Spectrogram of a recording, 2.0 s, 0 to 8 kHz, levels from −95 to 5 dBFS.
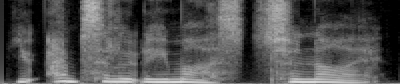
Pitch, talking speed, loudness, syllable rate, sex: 240 Hz, 120 wpm, -18 LUFS, 5.3 syllables/s, female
